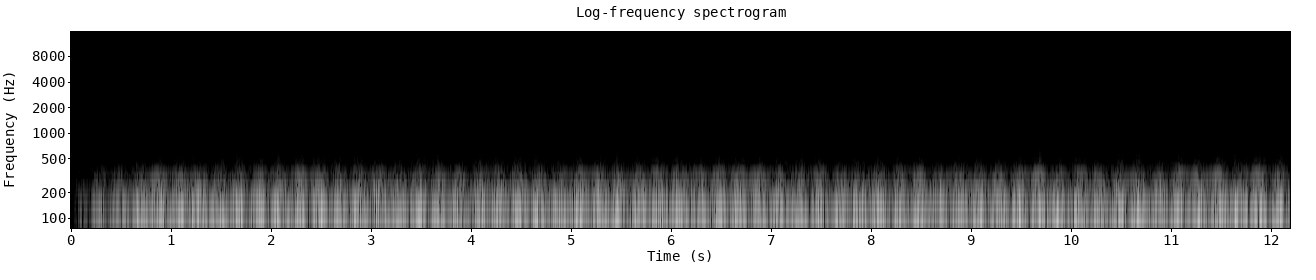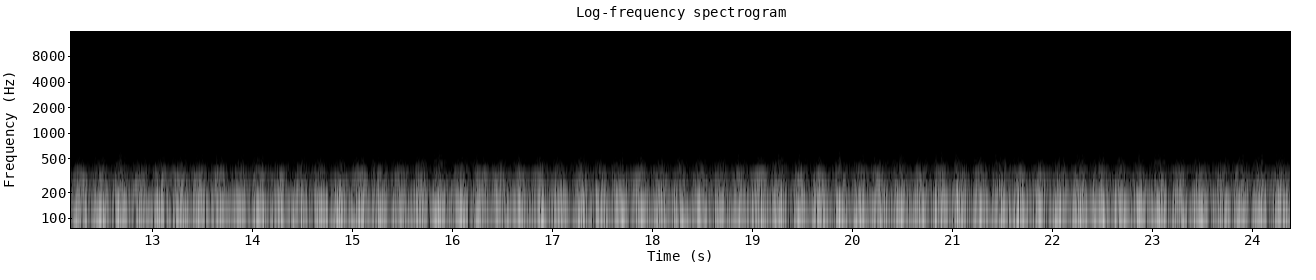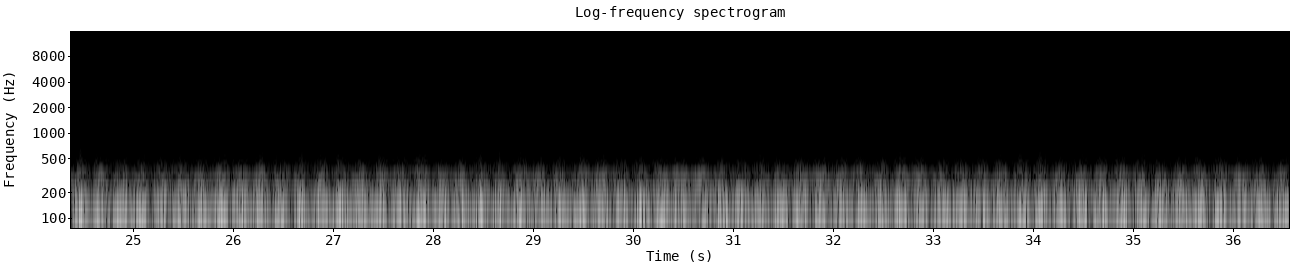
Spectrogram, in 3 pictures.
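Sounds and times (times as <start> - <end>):
science fiction power drone with throbbing pulses: 0.2 - 36.5.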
